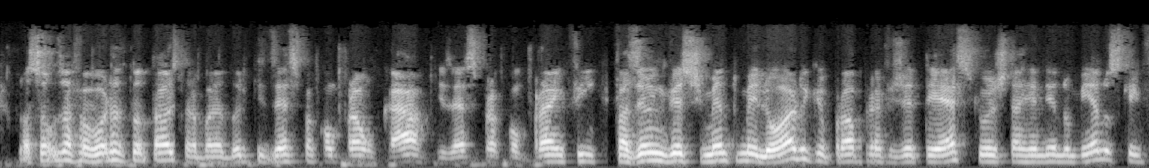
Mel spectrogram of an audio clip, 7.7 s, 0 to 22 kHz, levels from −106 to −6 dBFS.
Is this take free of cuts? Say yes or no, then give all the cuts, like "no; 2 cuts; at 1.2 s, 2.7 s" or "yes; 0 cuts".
no; 2 cuts; at 1.2 s, 4.0 s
